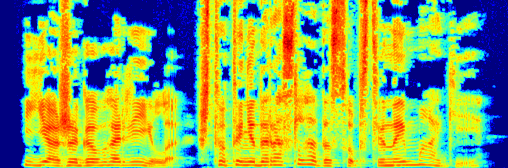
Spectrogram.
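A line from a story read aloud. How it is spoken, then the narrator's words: Gloating witch's laughter. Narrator (Russian): Злорадно расхохоталась ведьма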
